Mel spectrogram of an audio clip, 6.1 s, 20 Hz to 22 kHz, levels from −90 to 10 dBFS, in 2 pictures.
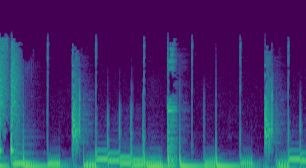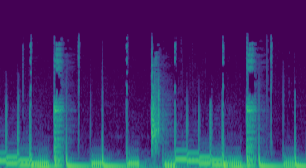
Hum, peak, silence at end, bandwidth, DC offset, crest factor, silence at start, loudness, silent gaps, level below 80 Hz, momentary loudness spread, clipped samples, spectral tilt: none; -4 dBFS; 0 s; 10 kHz; under 0.1%; 18 dB; 0 s; -23 LUFS; none; -24 dBFS; 4 LU; under 0.1%; -5.5 dB/octave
